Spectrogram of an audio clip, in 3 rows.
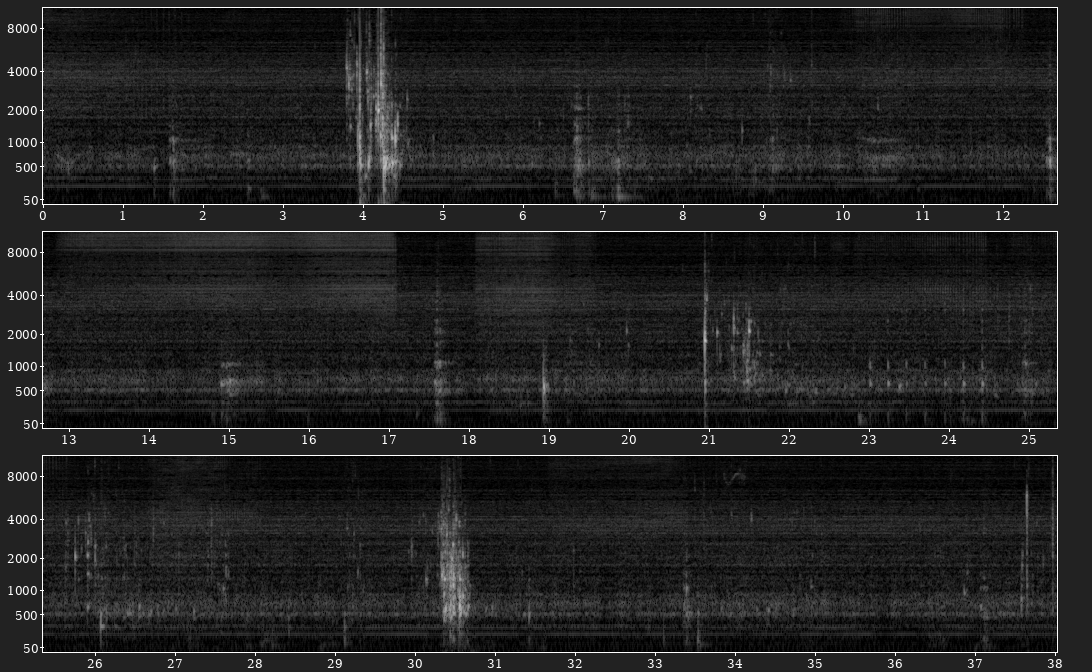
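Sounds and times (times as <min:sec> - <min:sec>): low underwater hum: 0:00.0 - 0:38.0
underwater crackles: 0:20.9 - 0:32.2.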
